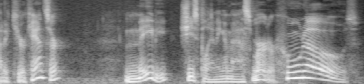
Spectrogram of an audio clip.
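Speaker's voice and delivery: put-on a lively young man joking about a strange neighbour; chatty young Sean. Sean describing Icon to roommate.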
